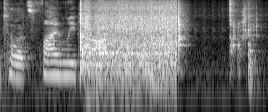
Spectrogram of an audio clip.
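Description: A food processor whirs in a short burst.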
